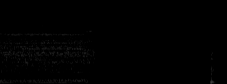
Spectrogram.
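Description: Cordless drill running steadily for about a second as it drives a screw fastening the tabletop to the leg frame, then stopping abruptly.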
